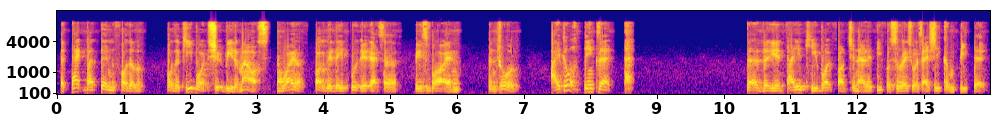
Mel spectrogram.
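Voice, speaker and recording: A man chatting casually as a game streamer, halting and repeating himself as he searches for words, mildly exasperated. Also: lowish voice, a little mellow, rough recording. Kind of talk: casual livestream chat while gaming. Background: music.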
